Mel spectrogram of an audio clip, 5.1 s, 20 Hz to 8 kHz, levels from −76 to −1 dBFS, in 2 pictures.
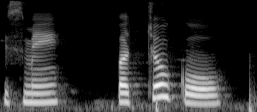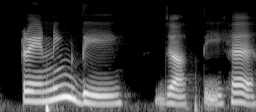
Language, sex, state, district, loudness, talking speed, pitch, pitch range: Hindi, female, Punjab, Fazilka, -15 LUFS, 80 wpm, 200 Hz, 175-220 Hz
